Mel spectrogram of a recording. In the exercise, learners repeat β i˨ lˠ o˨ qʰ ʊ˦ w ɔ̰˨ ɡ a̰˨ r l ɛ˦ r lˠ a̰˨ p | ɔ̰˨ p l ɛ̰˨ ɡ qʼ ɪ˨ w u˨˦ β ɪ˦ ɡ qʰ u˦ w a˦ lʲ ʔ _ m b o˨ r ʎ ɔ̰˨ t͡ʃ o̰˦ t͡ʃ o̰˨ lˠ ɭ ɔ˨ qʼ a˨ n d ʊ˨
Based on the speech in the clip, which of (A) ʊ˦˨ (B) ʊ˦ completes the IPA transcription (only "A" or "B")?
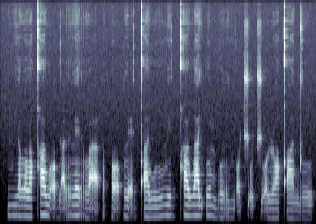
B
